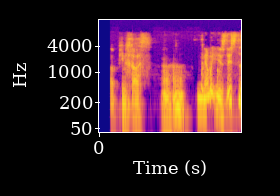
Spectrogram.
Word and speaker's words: Pinchas: Have I pronounced that correctly? Pinchas.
